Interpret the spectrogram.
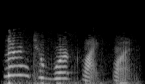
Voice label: learn to work like one, Quirky Female Typing Instructor; VOCALS and SPOKEN WORD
